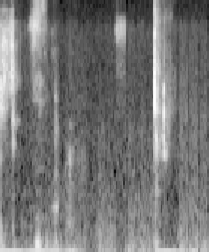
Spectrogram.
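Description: Near silence, with a couple of faint clicks about a second and a half in.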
